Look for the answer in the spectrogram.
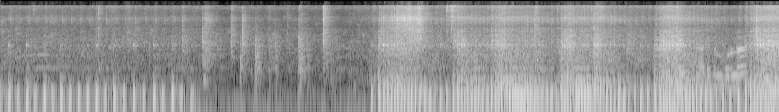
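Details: Suzuki Smash New motorcycle after reinstalling a clutch stud that had come loose and caused a rough noise from the clutch side. It ticks over evenly, cuts briefly, then revs smoothly with no rough rattle; now normal.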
